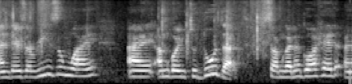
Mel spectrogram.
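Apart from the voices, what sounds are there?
No everyday noises stand out.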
